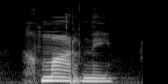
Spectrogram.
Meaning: cloudy
- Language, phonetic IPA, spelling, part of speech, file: Ukrainian, [ˈxmarnei̯], хмарний, adjective, Uk-хмарний.ogg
